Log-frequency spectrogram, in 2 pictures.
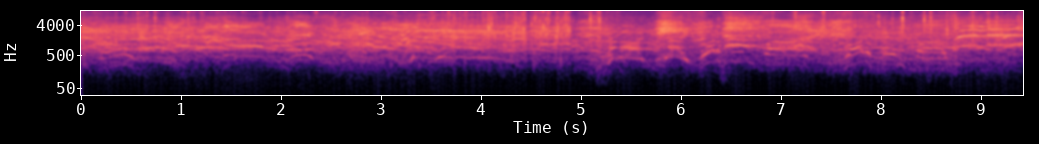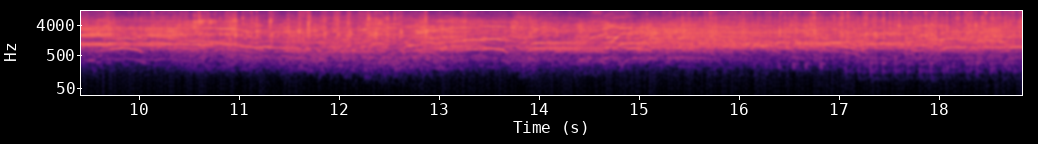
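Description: A crowd of spectators cheers and shouts loudly nearby.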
